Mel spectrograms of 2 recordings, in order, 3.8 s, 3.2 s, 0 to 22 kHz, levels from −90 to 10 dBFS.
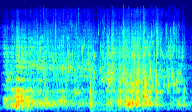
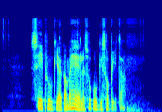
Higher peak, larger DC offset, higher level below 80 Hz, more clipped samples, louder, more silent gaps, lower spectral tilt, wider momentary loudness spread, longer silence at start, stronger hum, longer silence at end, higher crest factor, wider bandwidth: first, 0 dBFS vs -10 dBFS; neither; second, -62 dBFS vs -56 dBFS; neither; first, -22 LUFS vs -26 LUFS; neither; second, -3.5 dB/octave vs -6 dB/octave; about the same, 12 LU vs 13 LU; second, 0.05 s vs 0.6 s; neither; second, 0.1 s vs 0.55 s; about the same, 22 dB vs 18 dB; first, 17.5 kHz vs 11.5 kHz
